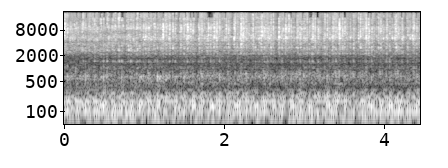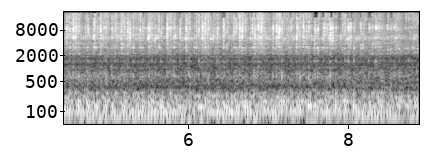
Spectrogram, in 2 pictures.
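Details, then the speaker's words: 1970 Oldsmobile Cutlass W31 tribute, V8 with Sniper EFI, just fired up: deep, lumpy rumbling idle holding steady with no ticks or knocks; healthy-sounding engine. "This baby's got a rumble to it."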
